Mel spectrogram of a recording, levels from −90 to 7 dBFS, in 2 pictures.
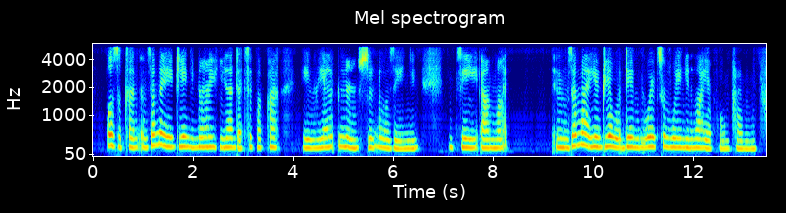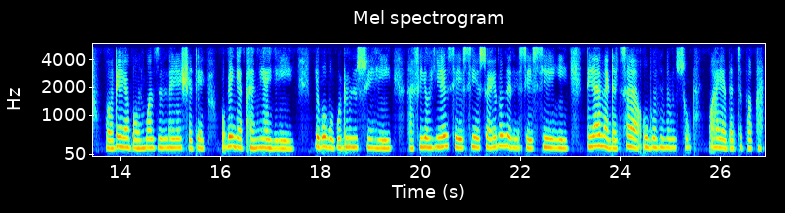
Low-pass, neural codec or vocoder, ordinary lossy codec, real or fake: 5.4 kHz; codec, 16 kHz, 1 kbps, FreqCodec, smaller model; none; fake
